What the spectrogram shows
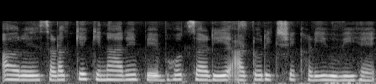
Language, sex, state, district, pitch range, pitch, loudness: Hindi, female, Uttar Pradesh, Budaun, 205-220 Hz, 210 Hz, -14 LUFS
